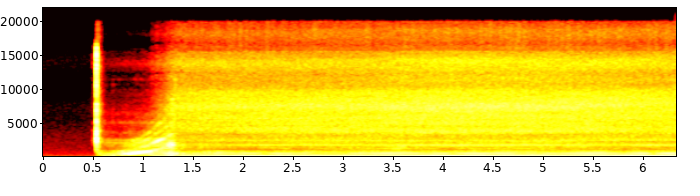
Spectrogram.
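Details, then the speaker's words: Craftsman electric motor after rebuild with new bearings: quick rising whir up to speed, then steady clean hum with no rumble or grinding; bearings healthy, normal running. "and now with the new bearings this thing spins like super easy let's plug it in let me show you what it sounds like now pay attention to the wind down after we shut the motor off"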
